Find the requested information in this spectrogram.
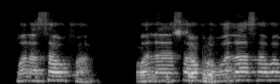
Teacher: এটা ওয়াওটা আছে হারাকাতের পড়া, লামটাও হারাকাতের পড়া, সিনটা লিনের পড়া, ফাটা হারাকাতের পড়া, তাহলে এখানে কোনোটা টান নেই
